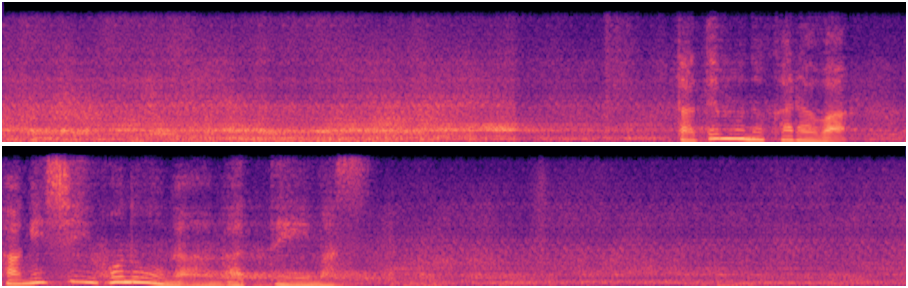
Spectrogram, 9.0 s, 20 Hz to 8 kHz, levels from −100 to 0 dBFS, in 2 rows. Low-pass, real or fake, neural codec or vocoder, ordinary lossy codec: 7.2 kHz; fake; codec, 24 kHz, 0.9 kbps, DualCodec; none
